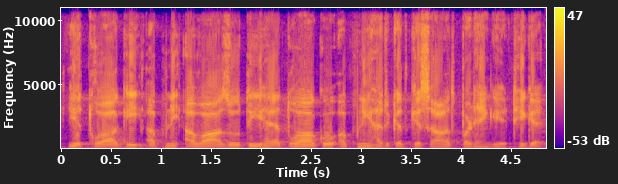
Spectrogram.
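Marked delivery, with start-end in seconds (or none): none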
